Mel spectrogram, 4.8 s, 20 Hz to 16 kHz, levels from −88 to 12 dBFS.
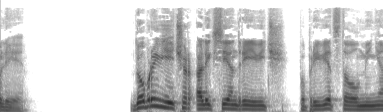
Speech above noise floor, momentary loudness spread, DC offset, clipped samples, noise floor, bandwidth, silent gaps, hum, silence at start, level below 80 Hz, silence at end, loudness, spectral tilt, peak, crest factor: over 75 dB; 14 LU; under 0.1%; under 0.1%; under -90 dBFS; 12.5 kHz; 0.53-1.61 s; none; 0 s; -40 dBFS; 0 s; -15 LUFS; -5.5 dB/octave; 0 dBFS; 16 dB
